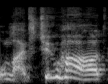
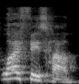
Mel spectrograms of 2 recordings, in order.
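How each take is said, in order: First: It is said in a whiny put-on voice. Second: It is said in his normal voice.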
